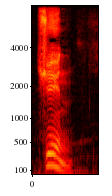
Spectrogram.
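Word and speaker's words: שׁין: 자, 쉰. 쉰. 무슨 뜻이에요? 이. 예. 자, 신. 근데 점이 위치에 따라서 쉰으로 발음되고, 신으로 돼요.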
